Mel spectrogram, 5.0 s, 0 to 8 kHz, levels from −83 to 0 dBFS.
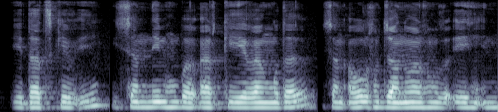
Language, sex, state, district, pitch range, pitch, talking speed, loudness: Sadri, male, Chhattisgarh, Jashpur, 135-140 Hz, 135 Hz, 205 wpm, -16 LUFS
